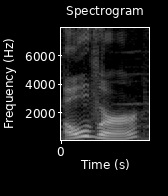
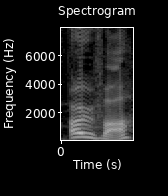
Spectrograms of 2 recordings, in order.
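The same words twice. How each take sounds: First: It ends with an R sound. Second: It ends with an 'ah' sound, Melbourne style.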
